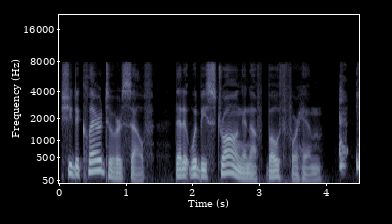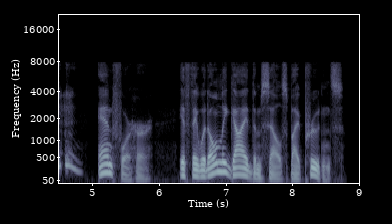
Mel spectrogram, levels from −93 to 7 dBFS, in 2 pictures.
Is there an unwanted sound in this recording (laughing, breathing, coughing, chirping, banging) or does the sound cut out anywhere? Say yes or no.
yes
